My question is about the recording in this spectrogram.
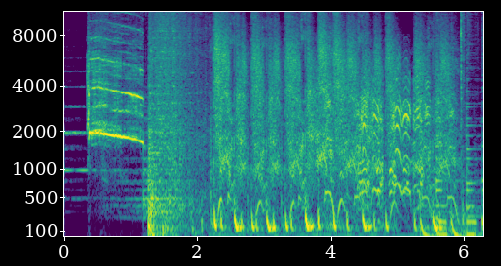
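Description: Cartoon crash sound effects: a loud sustained tone, then a long run of clattering, shattering impacts mixed with quick swooping falls in pitch, several a second.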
